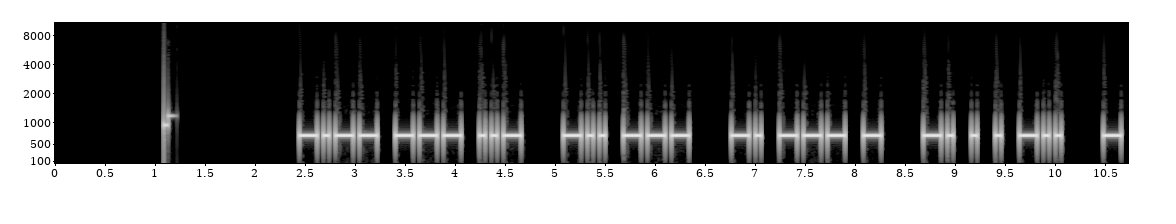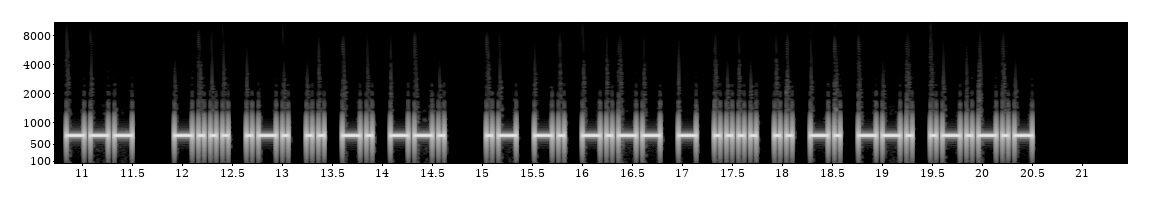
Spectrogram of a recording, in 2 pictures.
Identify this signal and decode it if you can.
Morse code, heard as a keyed tone, about 21 wpm, 700 Hz. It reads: YOU DO NOT NEED TO BRING ANYTHING.
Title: Sentences with 4-Word Phrases - 20wpm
